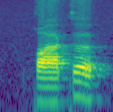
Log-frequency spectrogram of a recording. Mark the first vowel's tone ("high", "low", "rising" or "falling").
low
